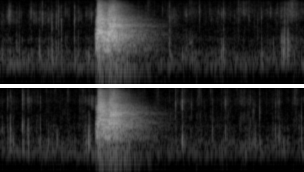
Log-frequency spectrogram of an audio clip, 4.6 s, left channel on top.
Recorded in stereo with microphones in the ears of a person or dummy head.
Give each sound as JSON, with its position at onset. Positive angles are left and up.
{"t": 1.4, "sound": "a dog barking", "side_deg": 60, "distance_m": 1.4}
